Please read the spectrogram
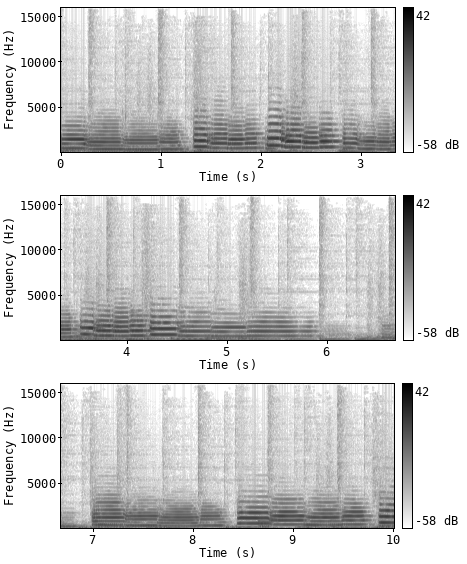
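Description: Solo trumpet playing a jazz practice pattern note by note: each chord's root together with its two shell notes, the third and the seventh. The line steps through the tune's changes, with a short break about six seconds in.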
